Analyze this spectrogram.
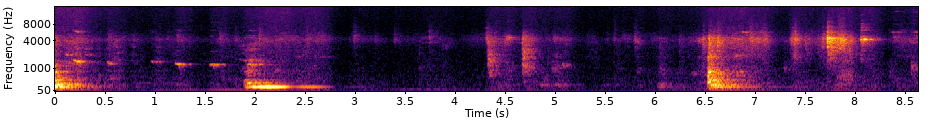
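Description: Golden Retriever puppies give a few low, short growly barks and soft whines, scattered over scuffling and knocking sounds from play indoors.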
